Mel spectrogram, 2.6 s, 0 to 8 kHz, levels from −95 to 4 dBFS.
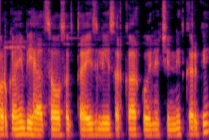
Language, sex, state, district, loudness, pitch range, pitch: Hindi, male, Uttar Pradesh, Gorakhpur, -16 LUFS, 120-130 Hz, 125 Hz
